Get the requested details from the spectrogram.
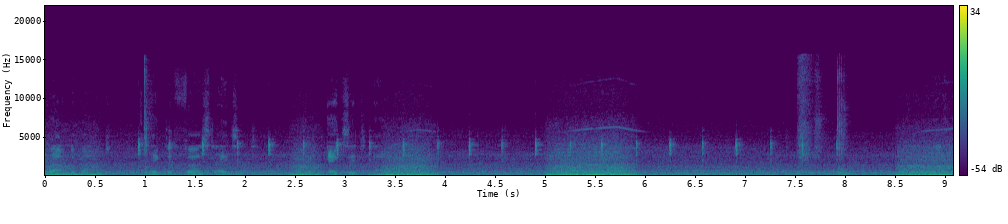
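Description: A turn signal ticks evenly.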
